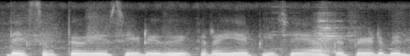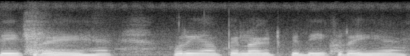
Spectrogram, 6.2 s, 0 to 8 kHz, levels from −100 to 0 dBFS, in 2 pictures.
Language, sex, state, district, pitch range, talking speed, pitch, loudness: Hindi, female, Haryana, Jhajjar, 205-210 Hz, 245 wpm, 210 Hz, -14 LUFS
